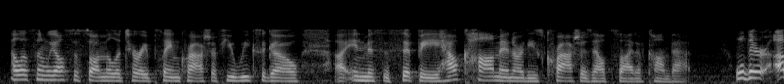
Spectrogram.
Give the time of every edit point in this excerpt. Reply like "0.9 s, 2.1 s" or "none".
none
